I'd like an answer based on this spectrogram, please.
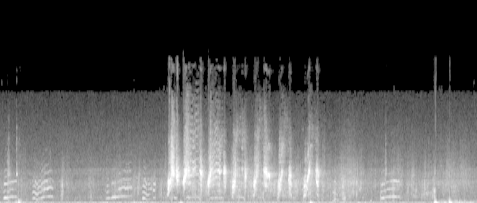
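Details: Baby monkey among a monkey group as an adult acts on it: thin whistled rising peeps repeated at first, then a sudden run of shrill piercing screams in fast uneven pulses, settling back into soft peeps.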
